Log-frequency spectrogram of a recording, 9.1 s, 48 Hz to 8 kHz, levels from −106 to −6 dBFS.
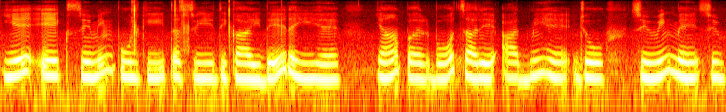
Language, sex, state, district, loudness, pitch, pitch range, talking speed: Hindi, female, Rajasthan, Jaipur, -13 LUFS, 235 Hz, 225-250 Hz, 140 wpm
